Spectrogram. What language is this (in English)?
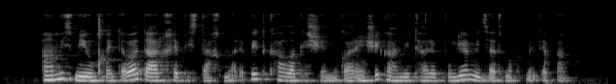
Georgian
